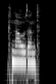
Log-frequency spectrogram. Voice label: "knausernd", German; adjectives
